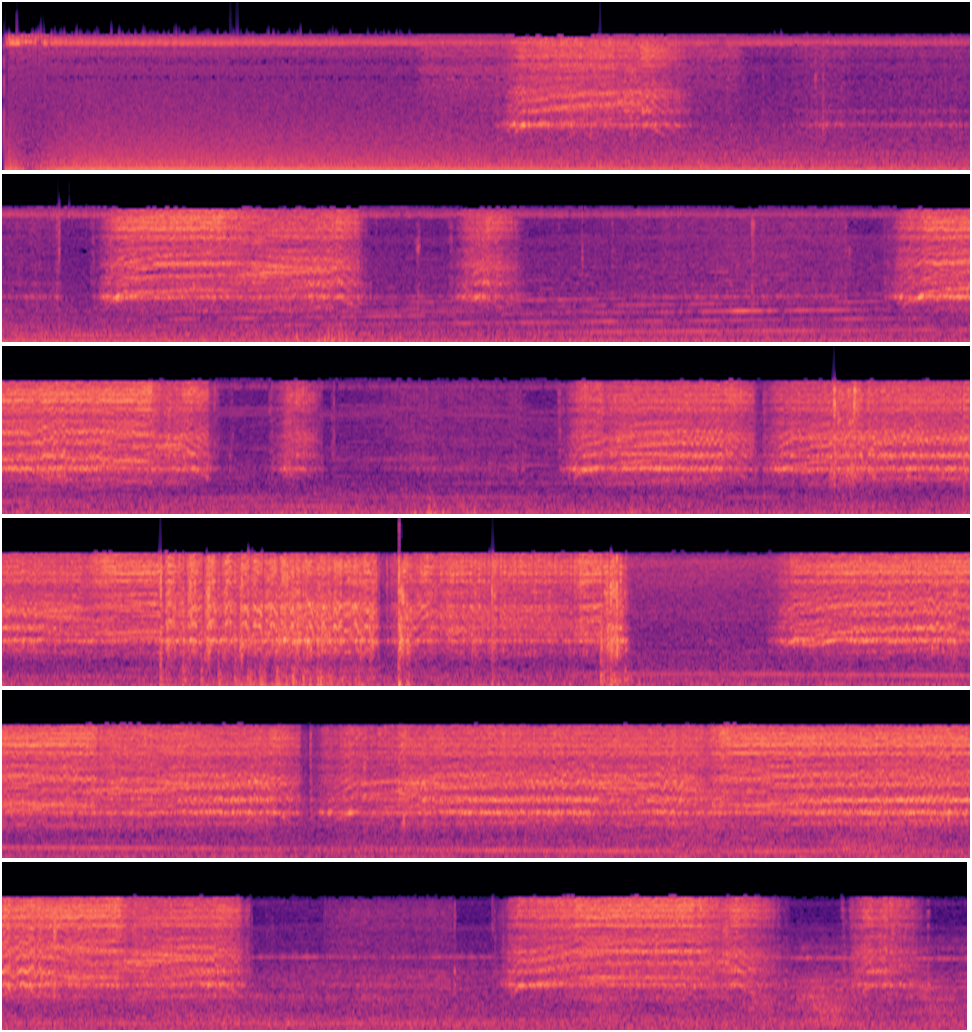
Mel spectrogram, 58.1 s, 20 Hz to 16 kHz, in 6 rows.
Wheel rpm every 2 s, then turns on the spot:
0, 0, 60, 40, 20, 100, 90, 20, 20, 90, 100, 10, 60, 120, 160, 140, 130, 100, 90, 160, 130, 140, 160, 160, 160, 60, 40, 130, 20.
8-10 12-18 22-24 50-52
